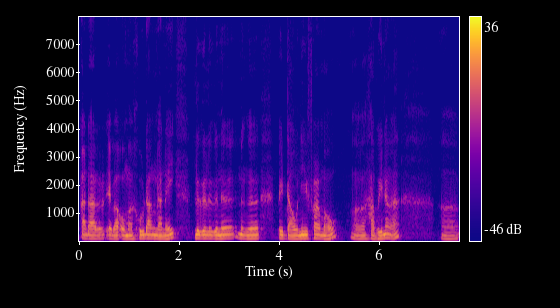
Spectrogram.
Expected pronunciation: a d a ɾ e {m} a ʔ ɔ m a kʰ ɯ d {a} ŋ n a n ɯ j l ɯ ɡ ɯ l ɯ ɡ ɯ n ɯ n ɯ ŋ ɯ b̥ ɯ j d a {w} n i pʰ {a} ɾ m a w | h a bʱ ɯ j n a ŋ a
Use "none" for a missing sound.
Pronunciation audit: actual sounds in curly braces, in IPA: b, a, w, a

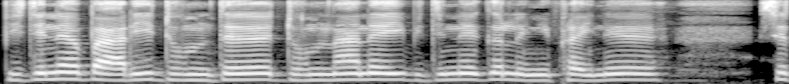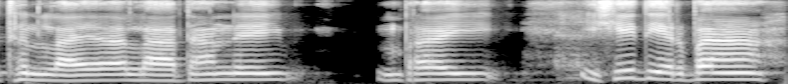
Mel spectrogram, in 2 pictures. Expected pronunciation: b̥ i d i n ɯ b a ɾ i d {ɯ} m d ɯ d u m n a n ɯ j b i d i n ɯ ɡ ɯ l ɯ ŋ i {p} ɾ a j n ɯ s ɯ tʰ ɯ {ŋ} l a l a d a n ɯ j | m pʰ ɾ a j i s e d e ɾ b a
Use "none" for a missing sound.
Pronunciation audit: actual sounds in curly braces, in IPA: u, pʰ, n

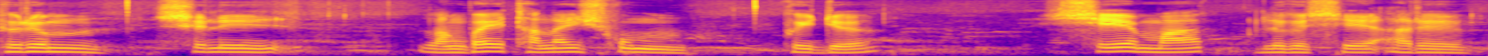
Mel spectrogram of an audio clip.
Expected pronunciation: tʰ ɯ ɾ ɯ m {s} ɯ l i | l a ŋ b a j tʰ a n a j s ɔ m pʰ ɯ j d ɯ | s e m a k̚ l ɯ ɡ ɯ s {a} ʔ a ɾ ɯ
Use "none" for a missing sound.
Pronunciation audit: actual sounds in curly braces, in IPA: s, e

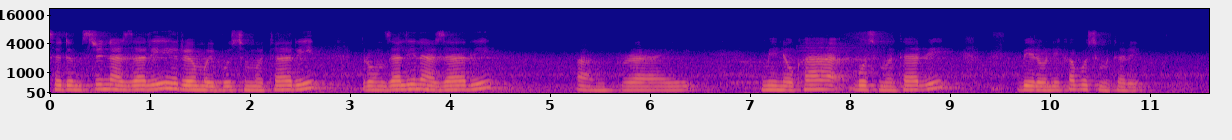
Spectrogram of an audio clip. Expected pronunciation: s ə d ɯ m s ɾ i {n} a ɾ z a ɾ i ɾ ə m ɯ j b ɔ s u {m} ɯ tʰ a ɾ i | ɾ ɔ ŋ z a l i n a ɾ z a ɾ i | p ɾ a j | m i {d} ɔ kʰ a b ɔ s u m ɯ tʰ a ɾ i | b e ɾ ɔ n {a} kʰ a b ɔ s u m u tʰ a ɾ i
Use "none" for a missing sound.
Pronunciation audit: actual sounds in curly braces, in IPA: n, m, n, i

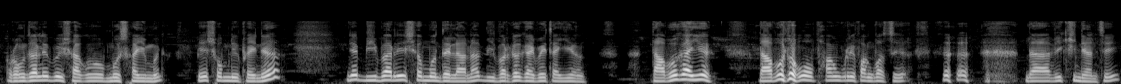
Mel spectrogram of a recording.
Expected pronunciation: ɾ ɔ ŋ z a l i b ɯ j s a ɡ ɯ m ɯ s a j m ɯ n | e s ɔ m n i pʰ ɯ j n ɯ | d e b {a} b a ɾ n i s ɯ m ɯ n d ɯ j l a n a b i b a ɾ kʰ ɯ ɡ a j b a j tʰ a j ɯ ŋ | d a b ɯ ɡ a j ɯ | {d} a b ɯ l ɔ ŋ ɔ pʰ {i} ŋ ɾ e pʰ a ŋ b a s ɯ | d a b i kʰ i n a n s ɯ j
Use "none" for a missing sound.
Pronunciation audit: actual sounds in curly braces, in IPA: i, d, a

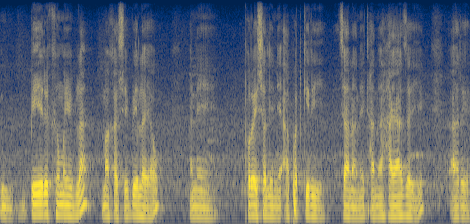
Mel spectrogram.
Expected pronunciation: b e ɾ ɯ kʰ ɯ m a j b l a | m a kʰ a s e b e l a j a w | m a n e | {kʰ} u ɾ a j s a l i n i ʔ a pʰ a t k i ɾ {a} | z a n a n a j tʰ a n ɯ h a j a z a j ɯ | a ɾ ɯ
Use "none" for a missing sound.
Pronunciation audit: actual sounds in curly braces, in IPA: pʰ, i

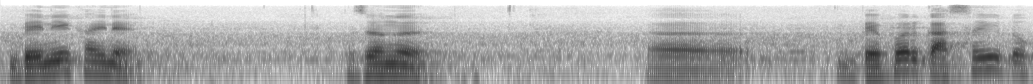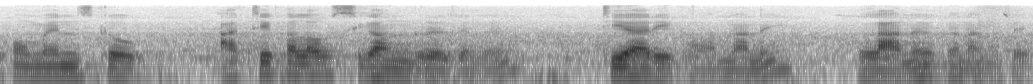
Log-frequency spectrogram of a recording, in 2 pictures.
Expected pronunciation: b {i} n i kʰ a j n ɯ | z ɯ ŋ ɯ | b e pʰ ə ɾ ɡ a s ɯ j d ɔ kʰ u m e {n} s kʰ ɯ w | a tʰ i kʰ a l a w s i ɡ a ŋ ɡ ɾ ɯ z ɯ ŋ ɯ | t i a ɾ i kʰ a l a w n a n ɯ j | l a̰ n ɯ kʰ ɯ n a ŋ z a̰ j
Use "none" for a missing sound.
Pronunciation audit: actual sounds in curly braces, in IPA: e, n

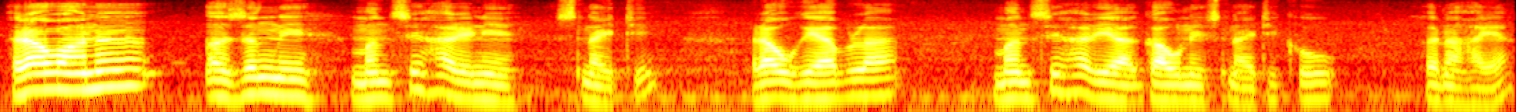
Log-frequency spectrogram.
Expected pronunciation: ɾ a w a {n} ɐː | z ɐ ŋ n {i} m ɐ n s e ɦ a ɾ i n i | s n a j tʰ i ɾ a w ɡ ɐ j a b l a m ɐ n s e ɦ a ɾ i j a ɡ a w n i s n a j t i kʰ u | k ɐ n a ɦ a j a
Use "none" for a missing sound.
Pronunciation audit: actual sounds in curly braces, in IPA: n, i

